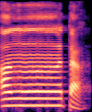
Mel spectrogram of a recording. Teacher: تو انت یہ اخفا کا غنہ ہے، یعنی ناک میں آواز کو ہم نے چھپایا، ناک میں آواز کو ظاہر نہیں کیا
